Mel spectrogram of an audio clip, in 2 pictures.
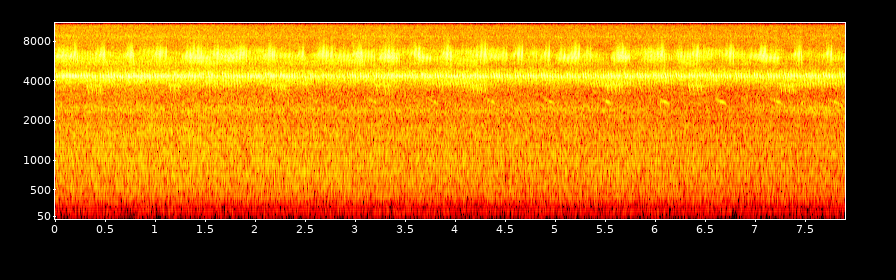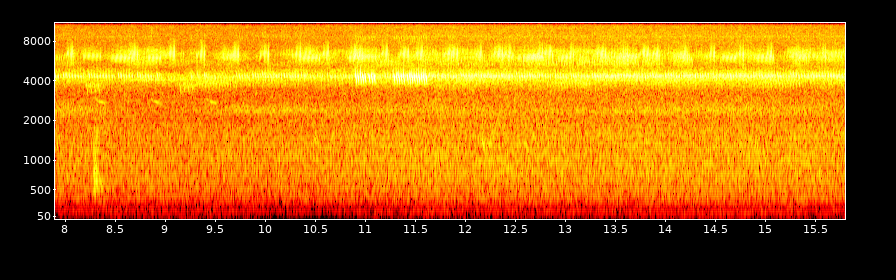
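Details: Night crickets chirp in a dense, continuous high-pitched chorus of rapid pulses. A brief click sounds partway through, and two short, louder trills come near the end.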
